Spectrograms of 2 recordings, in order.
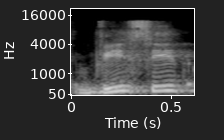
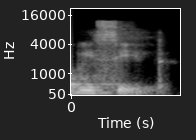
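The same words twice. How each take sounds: First: "visit" as VI-sit; stress on first syllable. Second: "visit" as vi-SIT; misplaced stress on the end of "visit"; wrong final stress. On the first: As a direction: lean on the VI of "visit". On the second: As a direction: push the weight onto -sit in "visit". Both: Shown as a demonstration. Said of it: "¿Cómo se dice visit o visit?".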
